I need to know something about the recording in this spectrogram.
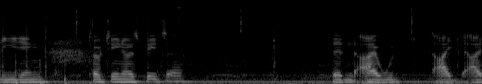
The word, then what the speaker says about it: Totino's: Is it Totino or Tostino? There's no S. I always call it Tostinos myself. Totinos?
